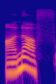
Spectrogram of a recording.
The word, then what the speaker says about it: un œuf: When it's singular, like enough or us, you say that final consonant. When it's plural, that consonant goes silent.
